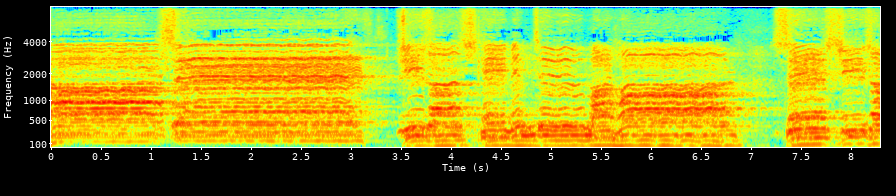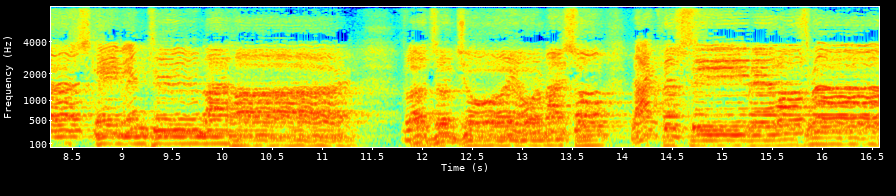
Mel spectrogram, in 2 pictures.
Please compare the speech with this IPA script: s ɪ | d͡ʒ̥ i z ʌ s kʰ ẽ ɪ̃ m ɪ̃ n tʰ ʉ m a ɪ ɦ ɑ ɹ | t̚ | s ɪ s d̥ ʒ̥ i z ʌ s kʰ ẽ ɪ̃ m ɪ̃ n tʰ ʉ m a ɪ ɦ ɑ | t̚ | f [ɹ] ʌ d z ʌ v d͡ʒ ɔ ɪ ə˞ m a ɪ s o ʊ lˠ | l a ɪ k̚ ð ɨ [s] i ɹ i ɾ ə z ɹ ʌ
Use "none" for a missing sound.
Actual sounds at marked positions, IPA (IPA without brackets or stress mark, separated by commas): l, s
